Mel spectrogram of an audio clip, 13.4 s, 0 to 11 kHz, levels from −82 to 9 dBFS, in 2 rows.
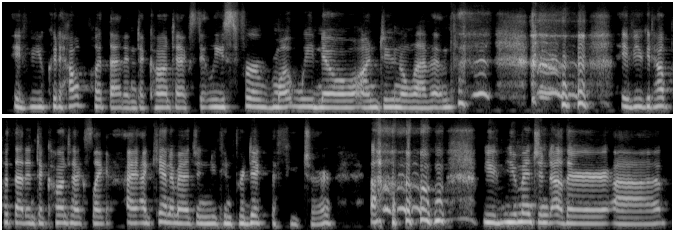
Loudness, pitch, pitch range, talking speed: -20 LUFS, 215 Hz, 205-240 Hz, 180 wpm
